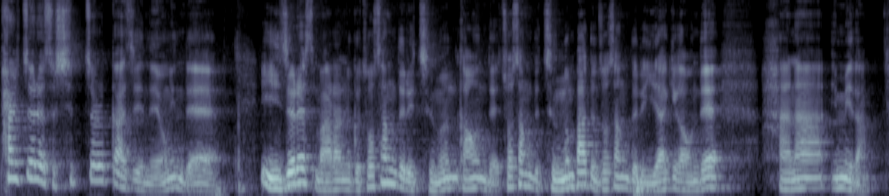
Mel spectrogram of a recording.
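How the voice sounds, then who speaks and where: A medium-pitched male voice with very wide pitch swings, amid audible room echo. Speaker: pastor. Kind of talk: sermon. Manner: fast.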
